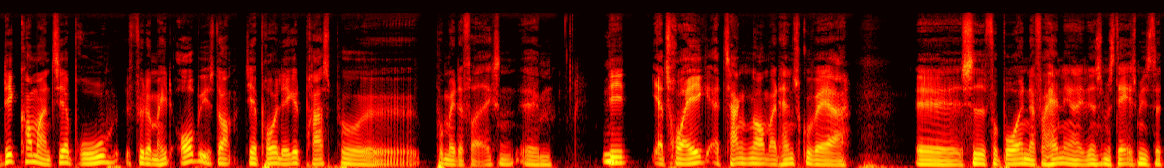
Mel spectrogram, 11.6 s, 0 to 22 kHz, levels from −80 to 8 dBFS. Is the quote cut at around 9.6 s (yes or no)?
no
